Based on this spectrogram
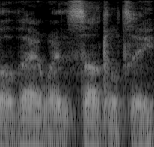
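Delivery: soft, barely voiced mutter under the breath. As a character who sees a bolt of energy flying at him: muttering under his breath. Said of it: "just mutters".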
